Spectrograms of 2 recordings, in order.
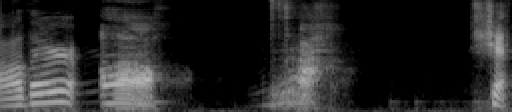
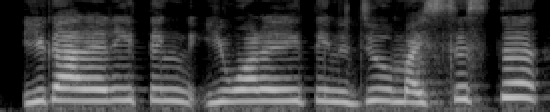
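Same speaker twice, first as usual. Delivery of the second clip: higher, louder hammed-up tough-guy voice; mock mobster threat; 8 semitones higher, 4 dB louder than usual. A brother warns his sister's boyfriend, hammed-up mobster threat. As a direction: threaten him like a cartoon wiseguy.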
